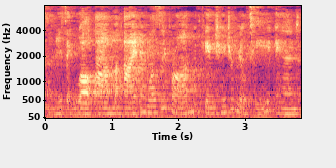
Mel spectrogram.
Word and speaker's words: Brawn: It's pronounced Brawn, right? Yeah.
